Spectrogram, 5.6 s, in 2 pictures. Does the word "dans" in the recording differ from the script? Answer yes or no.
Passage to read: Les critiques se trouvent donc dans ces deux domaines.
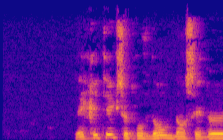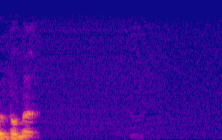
no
